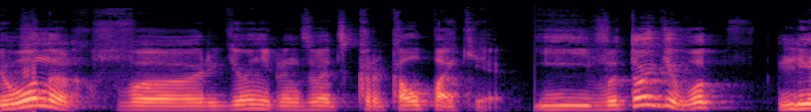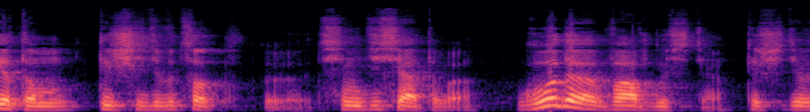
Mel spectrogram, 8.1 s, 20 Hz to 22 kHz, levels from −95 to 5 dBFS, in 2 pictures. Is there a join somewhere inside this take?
yes; 2 cuts; at 1.4 s, 3.8 s

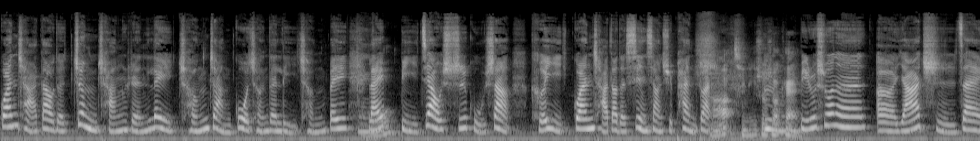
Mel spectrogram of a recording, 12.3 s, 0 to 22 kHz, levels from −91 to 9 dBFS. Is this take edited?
no; 0 cuts

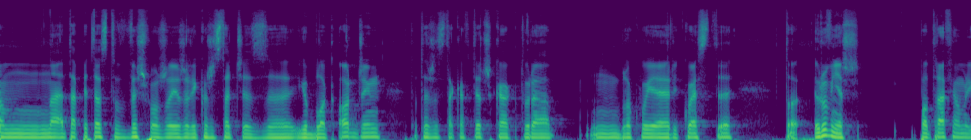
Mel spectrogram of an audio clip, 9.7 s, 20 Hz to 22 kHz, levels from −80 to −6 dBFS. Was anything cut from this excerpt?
no; 0 cuts

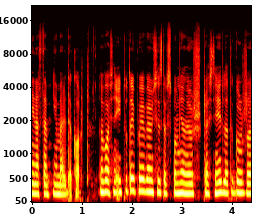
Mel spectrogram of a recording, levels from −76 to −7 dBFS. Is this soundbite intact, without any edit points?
no; 1 cut; at 2.6 s

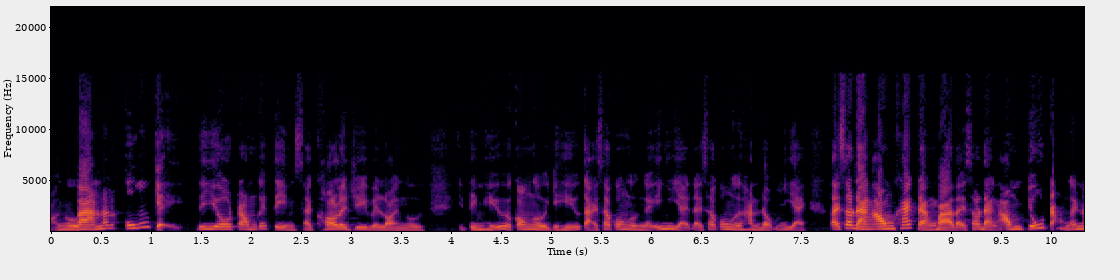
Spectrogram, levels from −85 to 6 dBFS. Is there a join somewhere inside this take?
no; 0 cuts

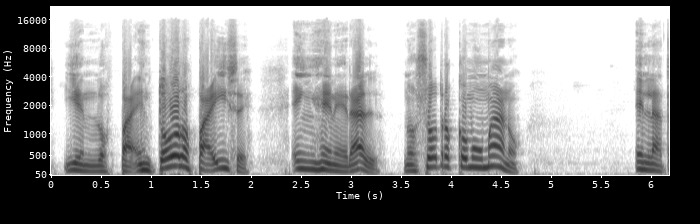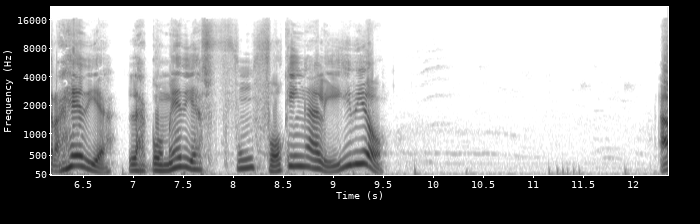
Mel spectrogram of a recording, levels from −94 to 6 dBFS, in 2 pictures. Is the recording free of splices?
yes; 0 cuts

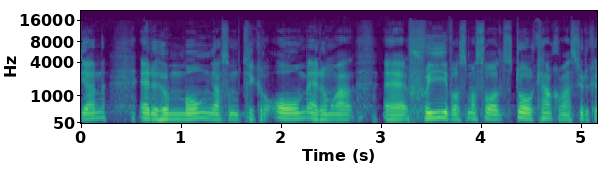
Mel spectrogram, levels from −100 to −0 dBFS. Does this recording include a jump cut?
no; 0 cuts

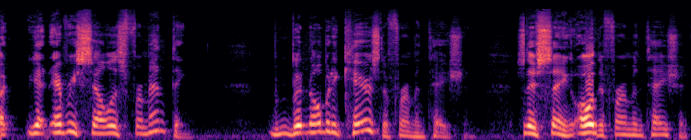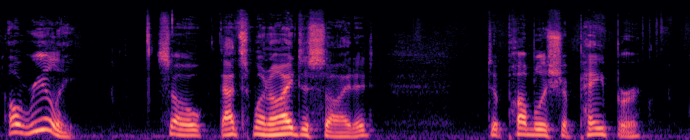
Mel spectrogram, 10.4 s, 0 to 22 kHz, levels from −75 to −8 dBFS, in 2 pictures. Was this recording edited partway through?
yes; 3 cuts; at 2.8 s, 3.9 s, 4.5 s

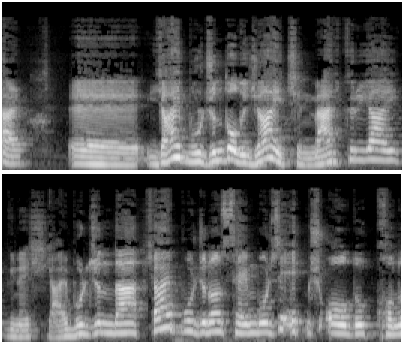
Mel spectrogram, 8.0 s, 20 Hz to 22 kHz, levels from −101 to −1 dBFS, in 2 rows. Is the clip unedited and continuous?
no; 1 cut; at 5.4 s

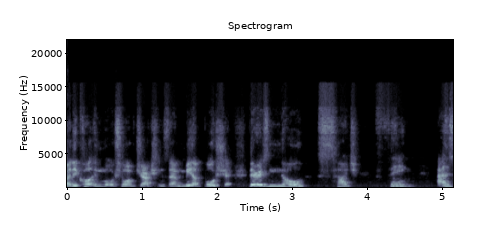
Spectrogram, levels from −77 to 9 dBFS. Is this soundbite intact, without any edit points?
yes; 0 cuts

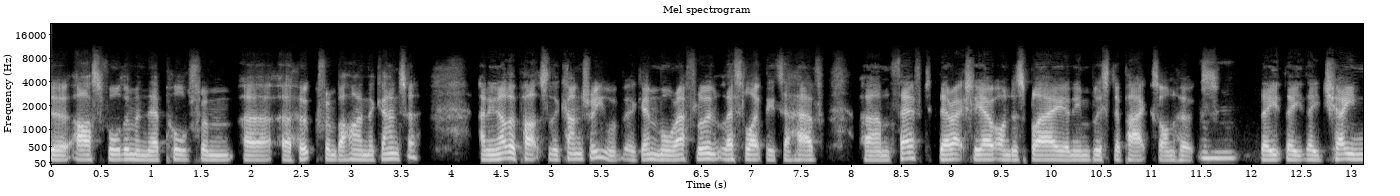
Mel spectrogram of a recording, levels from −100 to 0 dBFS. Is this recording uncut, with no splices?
no; 1 cut; at 8.8 s

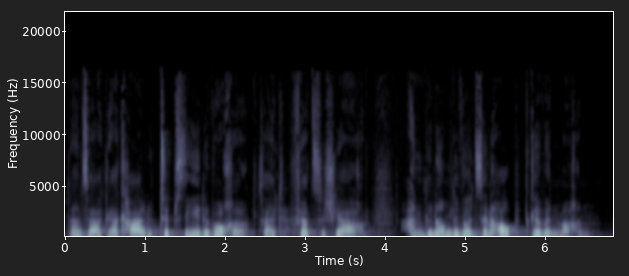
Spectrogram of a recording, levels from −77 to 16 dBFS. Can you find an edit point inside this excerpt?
yes; 2 cuts; at 1.5 s, 2.4 s

